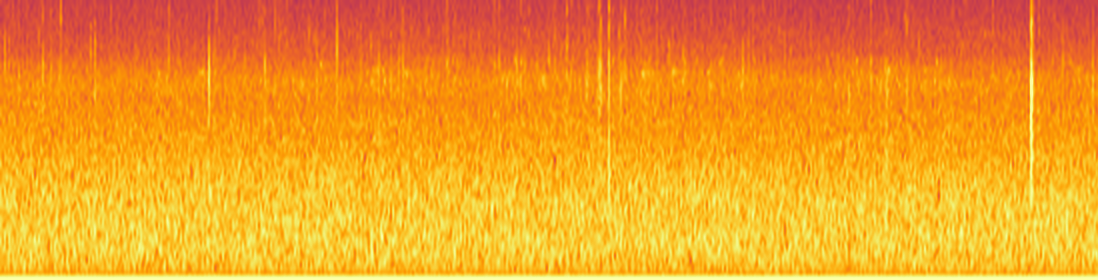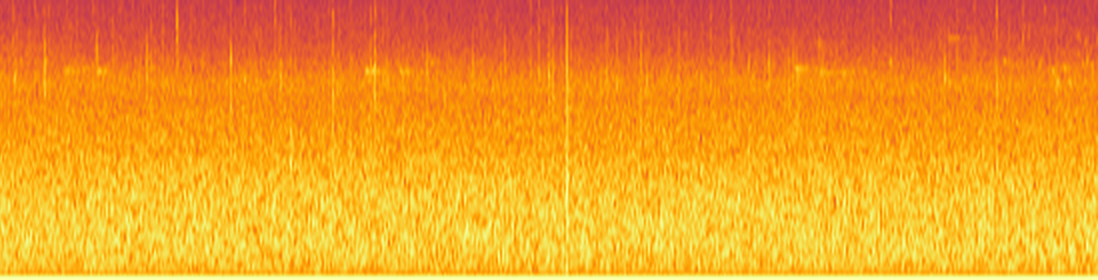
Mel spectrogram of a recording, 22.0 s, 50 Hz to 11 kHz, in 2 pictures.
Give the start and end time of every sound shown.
0s-22s: rain
2s-10s: Pacific Wren song
6s-8s: American Robin call
10s-16s: American Robin call
18s-20s: American Robin call
20s-22s: Brown Creeper call
20s-22s: Pacific Wren song

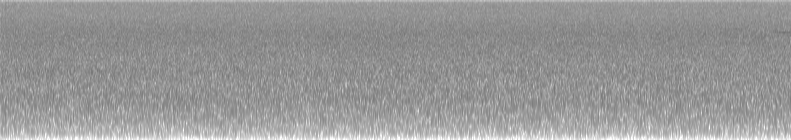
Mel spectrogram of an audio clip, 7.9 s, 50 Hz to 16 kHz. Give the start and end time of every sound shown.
6s-8s: Brown Creeper call

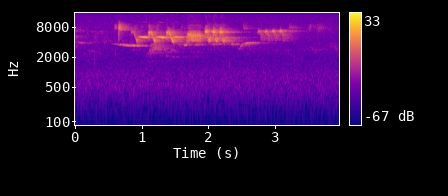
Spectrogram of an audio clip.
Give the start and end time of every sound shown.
0s-2s: Hermit Thrush song
0s-4s: unidentified bird chip note
0s-4s: warbler song

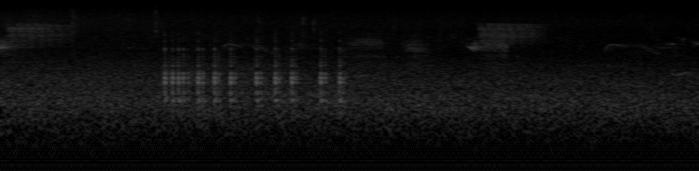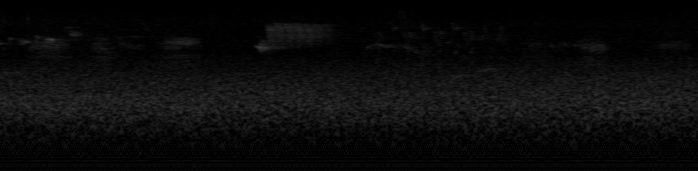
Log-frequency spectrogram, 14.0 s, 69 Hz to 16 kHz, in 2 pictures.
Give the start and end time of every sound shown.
0s-2s: Spotted Towhee song
0s-4s: woodpecker drumming
2s-4s: Olive-sided Flycatcher song
2s-10s: Steller's Jay call
4s-6s: Spotted Towhee song
6s-8s: Mountain Quail call
6s-8s: Olive-sided Flycatcher song
6s-8s: warbler song
8s-12s: Spotted Towhee song
10s-12s: Mountain Quail call
10s-12s: Nashville Warbler song
10s-12s: Olive-sided Flycatcher song
12s-14s: Steller's Jay call

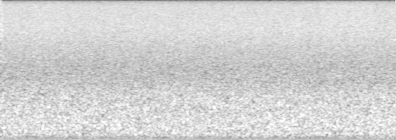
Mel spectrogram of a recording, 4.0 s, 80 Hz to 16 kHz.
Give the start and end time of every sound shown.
2s-4s: Pacific-slope Flycatcher call

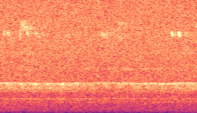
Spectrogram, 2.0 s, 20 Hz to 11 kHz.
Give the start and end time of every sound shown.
0s-2s: Golden-crowned Kinglet call
0s-2s: Northern Flicker call

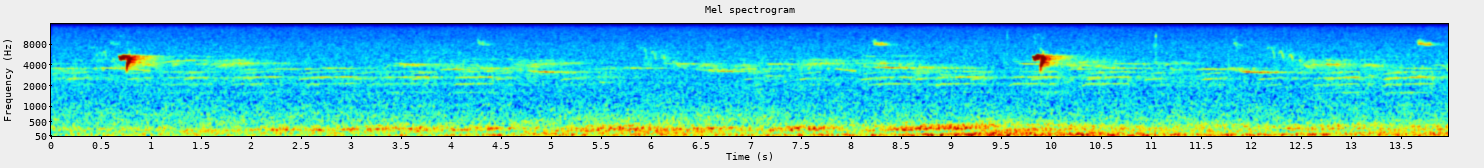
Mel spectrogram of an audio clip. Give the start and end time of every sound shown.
0s-2s: Dusky Flycatcher song
0s-2s: Hermit Thrush song
0s-14s: Red-breasted Nuthatch song
2s-14s: Mountain Chickadee song
8s-10s: Dark-eyed Junco call
8s-10s: Dusky Flycatcher song
12s-14s: Dark-eyed Junco call
12s-14s: Golden-crowned Kinglet call

